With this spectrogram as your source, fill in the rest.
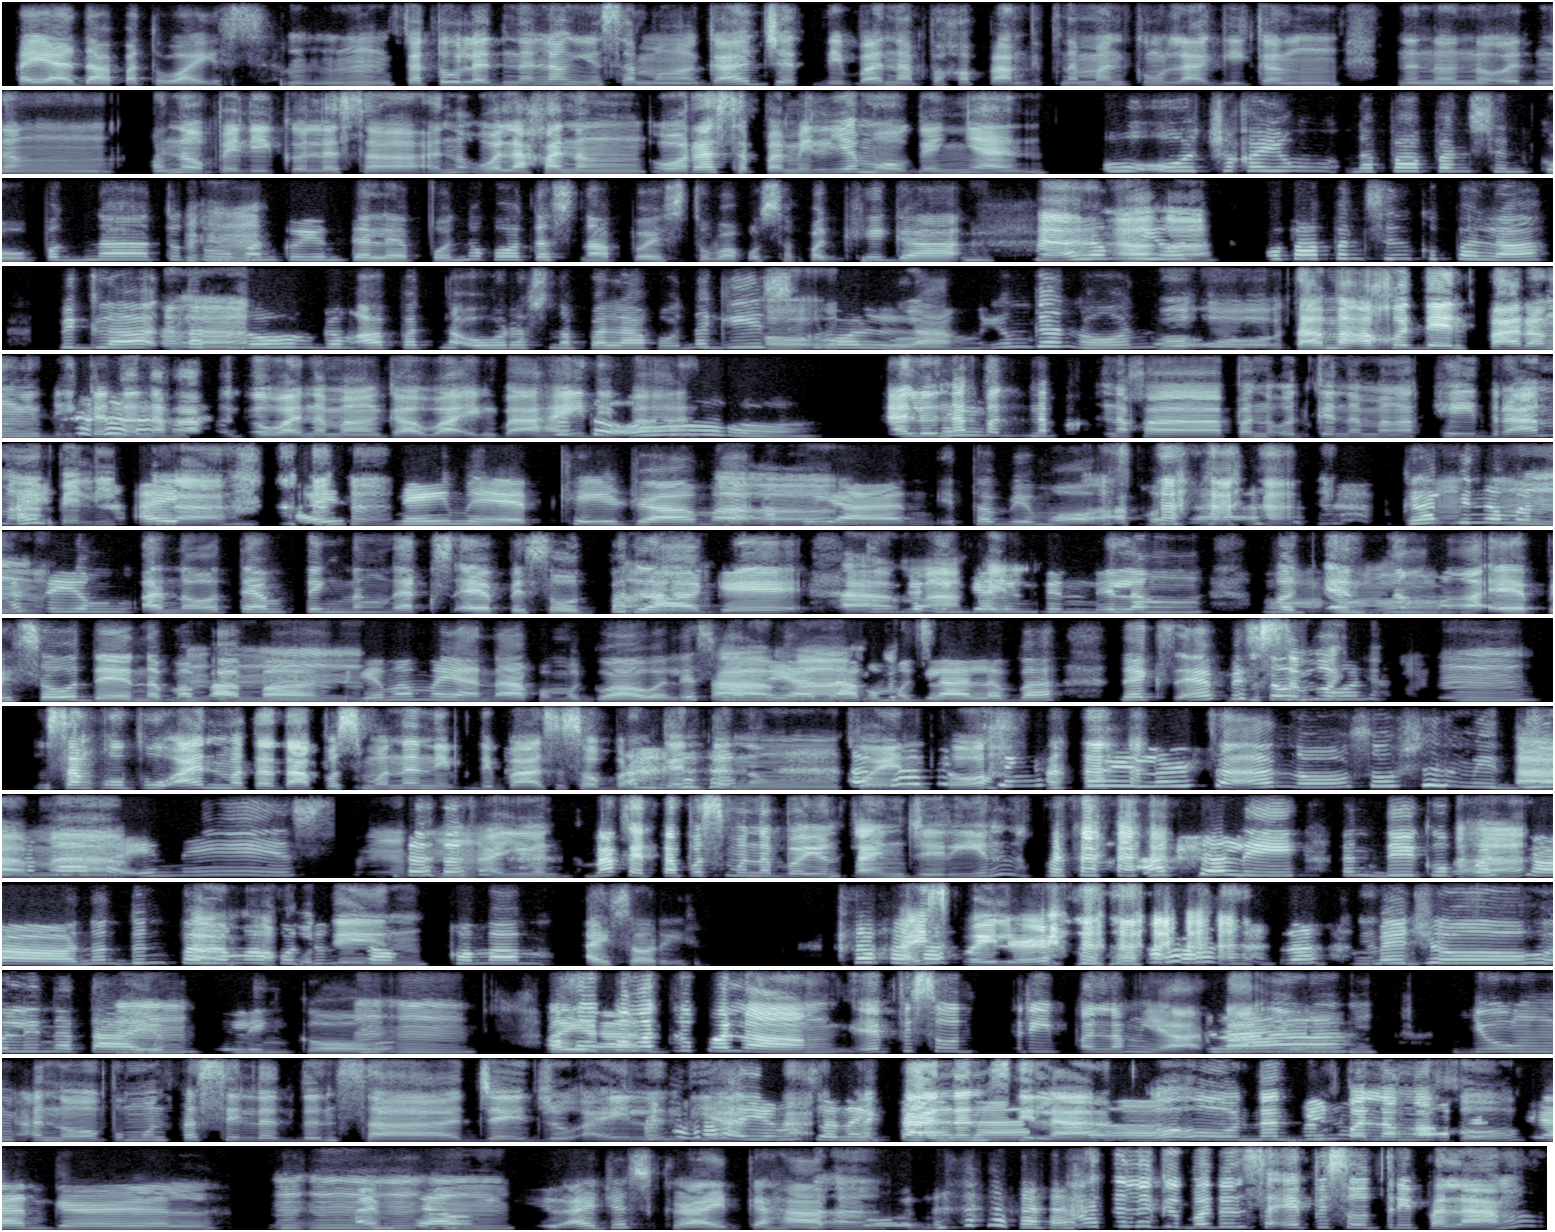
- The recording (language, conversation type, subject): Filipino, unstructured, Ano ang mga benepisyo ng pagkakaroon ng mga kagamitang pampatalino ng bahay sa iyong tahanan?
- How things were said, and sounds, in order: tapping; chuckle; laugh; in English: "name it"; giggle; giggle; laugh; in English: "tempting"; laughing while speaking: "palagi"; unintelligible speech; giggle; laugh; giggle; laugh; other noise; laugh; laughing while speaking: "Ah"; in English: "I'm telling you, I just cried"; laugh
